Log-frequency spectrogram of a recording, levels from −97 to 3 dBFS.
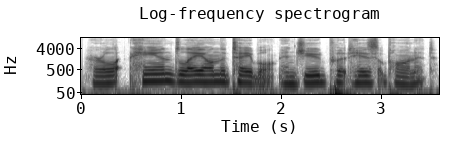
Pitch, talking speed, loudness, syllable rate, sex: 140 Hz, 200 wpm, -16 LUFS, 4.5 syllables/s, male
